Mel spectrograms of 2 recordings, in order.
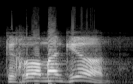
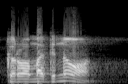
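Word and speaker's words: Cro-Magnon: Название кроманьонцы французского происхождения, от пещеры Кро-Магьон в Дордони, на юго-востоке Франции, где впервые были найдены их останки. Англоязычные североамериканцы обычно произносят его как Кро-Магнон».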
